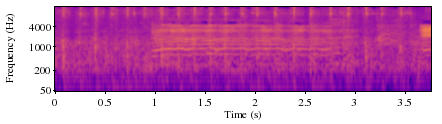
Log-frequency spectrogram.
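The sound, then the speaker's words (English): Repeated heavy thuds of people stamping and stomping their feet on a floor and moving their arms in a mock temper tantrum, a busy, uneven patter of many footfalls, with a sustained wavering vocal tone rising over the middle of it. “I'm going to ask you to have a little bit of a temper tantrum, and I'm going to have you stamp your feet and stomp your feet and move your arms.”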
